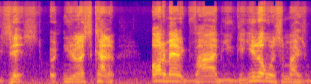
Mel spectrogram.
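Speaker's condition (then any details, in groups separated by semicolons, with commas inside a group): Slurred speech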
